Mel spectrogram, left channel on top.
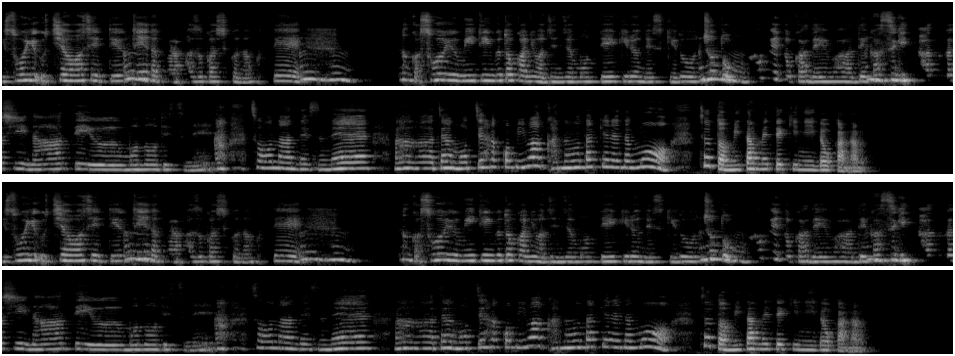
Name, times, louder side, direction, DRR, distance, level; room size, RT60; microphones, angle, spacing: voice 1, 0.0-3.3 4.0-7.3 7.7-11.7, equal, 25° left, 0 dB, 0.7 m, -32 dB
voice 2, 3.0-3.5 7.0-7.5 8.6-9.1 11.6-18.1, left 3 dB, 55° left, 6 dB, 0.4 m, -30 dB
2.2 x 2.1 x 2.7 m, 0.27 s
head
